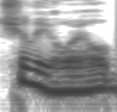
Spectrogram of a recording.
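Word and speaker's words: chilioi (χίλιοι): The word there is chilioi, if I'm pronouncing it right, chilioi, almost like chili oil, but chilioi.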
